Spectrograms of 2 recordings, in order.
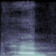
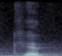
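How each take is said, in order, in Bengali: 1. স্বরধ্বনিটি cat-এর মতো খোলা 'a'। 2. স্বরধ্বনিটি bed-এর মতো মধ্য 'e'। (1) "খ্যাত না ক্ষেত" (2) "আমি জানি এটা হলো ক্ষেত"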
